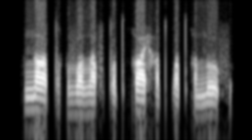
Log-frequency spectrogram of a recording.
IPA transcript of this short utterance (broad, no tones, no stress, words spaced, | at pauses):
nɒtˤ | voðˤeftˤɪtˤqʷe hatˤpɒtˤqʷɪn̪of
